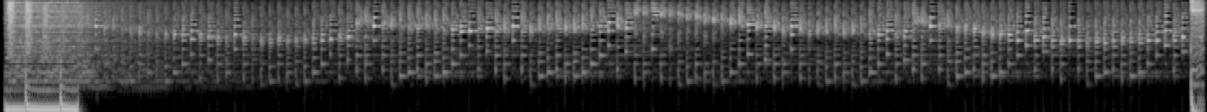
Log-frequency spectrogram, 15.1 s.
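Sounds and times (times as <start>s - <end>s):
instrumental backing track: 0.1s - 3.4s.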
